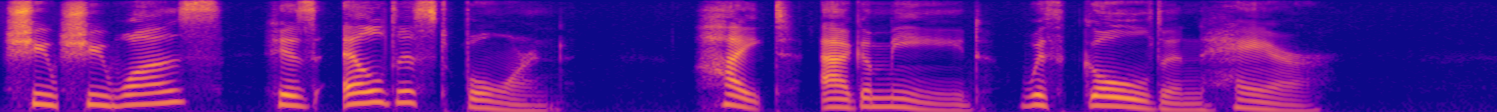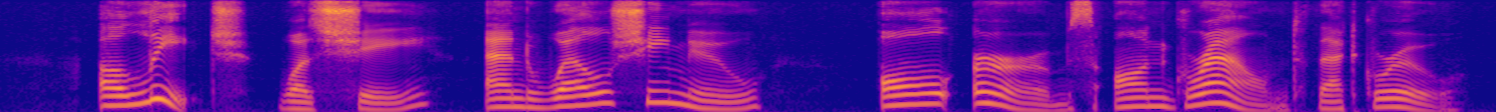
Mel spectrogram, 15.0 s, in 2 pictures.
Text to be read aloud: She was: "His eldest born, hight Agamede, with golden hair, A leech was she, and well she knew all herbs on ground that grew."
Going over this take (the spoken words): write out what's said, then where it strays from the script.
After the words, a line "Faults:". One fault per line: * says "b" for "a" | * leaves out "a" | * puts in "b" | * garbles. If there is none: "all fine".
She she was: "His eldest born, hight Agamede, with golden hair, A leech was she, and well she knew all herbs on ground that grew."
Faults:
* puts in "she"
